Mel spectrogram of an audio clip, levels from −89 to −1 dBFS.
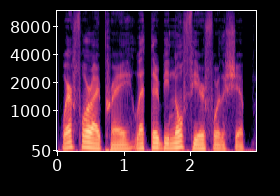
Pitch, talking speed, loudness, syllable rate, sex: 105 Hz, 220 wpm, -17 LUFS, 5.6 syllables/s, male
